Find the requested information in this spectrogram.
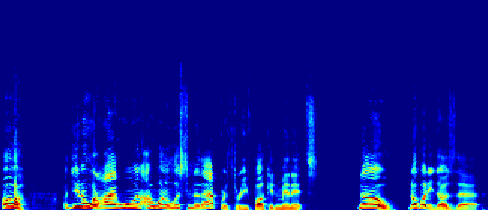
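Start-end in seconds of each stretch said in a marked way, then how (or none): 0.0-4.2 high, loud sarcastic gushing fan; mock fan gushing. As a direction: ham up an over-excited listener. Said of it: "Nobody goes".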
